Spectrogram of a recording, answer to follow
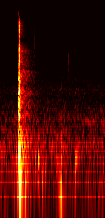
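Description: Plastic lid of a Brita water-filter pitcher snapping into place with one sharp click about half a second in, followed by a few faint ticks.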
